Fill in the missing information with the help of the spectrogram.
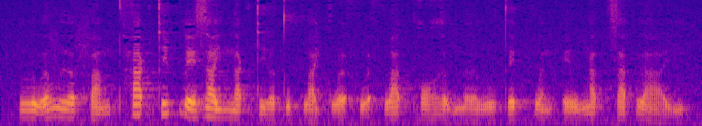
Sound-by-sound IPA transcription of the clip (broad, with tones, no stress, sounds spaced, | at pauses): l ṵ˧˥ ə̯ v ɨ˧ ə̯ f a˨˦ m t̪ʰ a˦˥ k̚ t̪ i˦˥ p̚ l ḛ˧˥ z a˧ j n a˦˥ k̚ t̪ i˨˦ ə̯ t̪ ṵ˧˨ k w a̰˧˨ j k w ə̰ː˧˨ h ṵ˧˨ ə̯ h w a˦˥ t̚ k ɔ˨˦ ɣ ə̰˧˨ w n əː˨˩ l u˨˩ t̪ e˦˥ t̚ h w ə̰˧˨ n ʔ e˨˦ w ŋ a˦˥ t̚ s a˦˥ t̚ l a˧˩˨ j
